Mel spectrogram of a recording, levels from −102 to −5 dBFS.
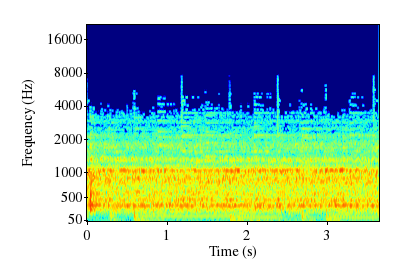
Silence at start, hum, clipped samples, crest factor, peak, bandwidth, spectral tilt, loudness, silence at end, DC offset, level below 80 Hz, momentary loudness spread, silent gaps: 0 s; none; under 0.1%; 20 dB; -6 dBFS; 6.8 kHz; -5 dB/octave; -27 LUFS; 0 s; under 0.1%; -52 dBFS; 2 LU; none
